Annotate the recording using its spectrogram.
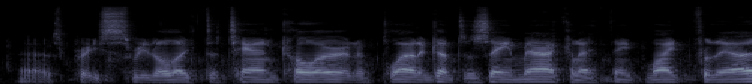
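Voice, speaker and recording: A man speaks in a relaxed tone with a monotone, flat intonation. His pace is fairly quick, with hardly any pauses. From Southern California. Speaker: diecast collector YouTuber. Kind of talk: unboxing video, casual monologue. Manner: relaxed, with sighs and fillers. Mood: pleased, relaxed. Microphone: phone near.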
